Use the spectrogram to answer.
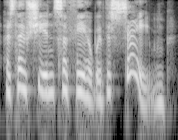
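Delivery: usual speaking voice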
